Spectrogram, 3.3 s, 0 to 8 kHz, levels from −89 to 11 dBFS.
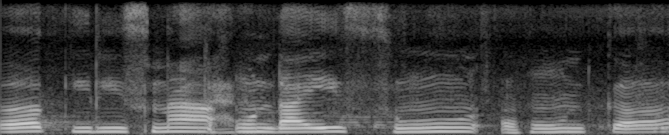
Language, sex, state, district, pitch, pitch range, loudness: Chhattisgarhi, female, Chhattisgarh, Sarguja, 220 Hz, 210-230 Hz, -17 LUFS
